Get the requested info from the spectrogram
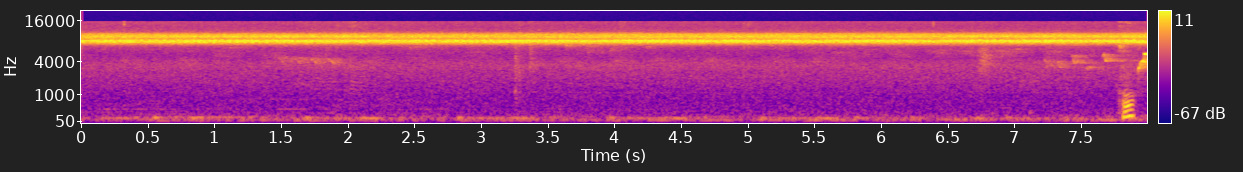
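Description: Insects chirring in a steady, high-pitched drone, with a faint low hum underneath.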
